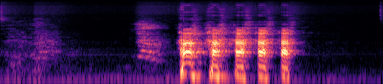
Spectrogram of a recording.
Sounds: Laughter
